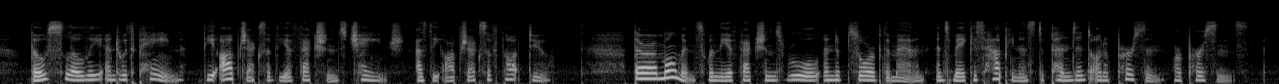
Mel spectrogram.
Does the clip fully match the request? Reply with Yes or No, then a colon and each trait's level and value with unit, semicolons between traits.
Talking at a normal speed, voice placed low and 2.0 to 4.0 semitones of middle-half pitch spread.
No: average, 180 wpm; high, 195 Hz; average, 2.8 semitones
